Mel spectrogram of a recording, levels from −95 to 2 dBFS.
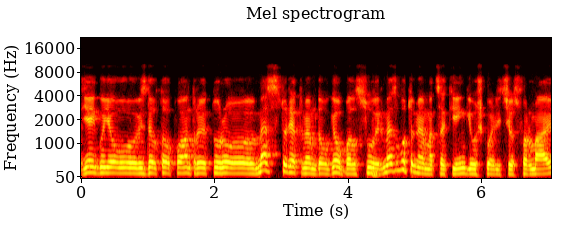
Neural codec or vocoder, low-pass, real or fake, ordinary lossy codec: none; 7.2 kHz; real; Opus, 24 kbps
